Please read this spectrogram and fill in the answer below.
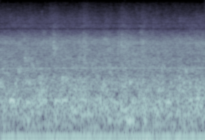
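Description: Steady running, trickling water from the aquariums' water movement, over a low steady hum.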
